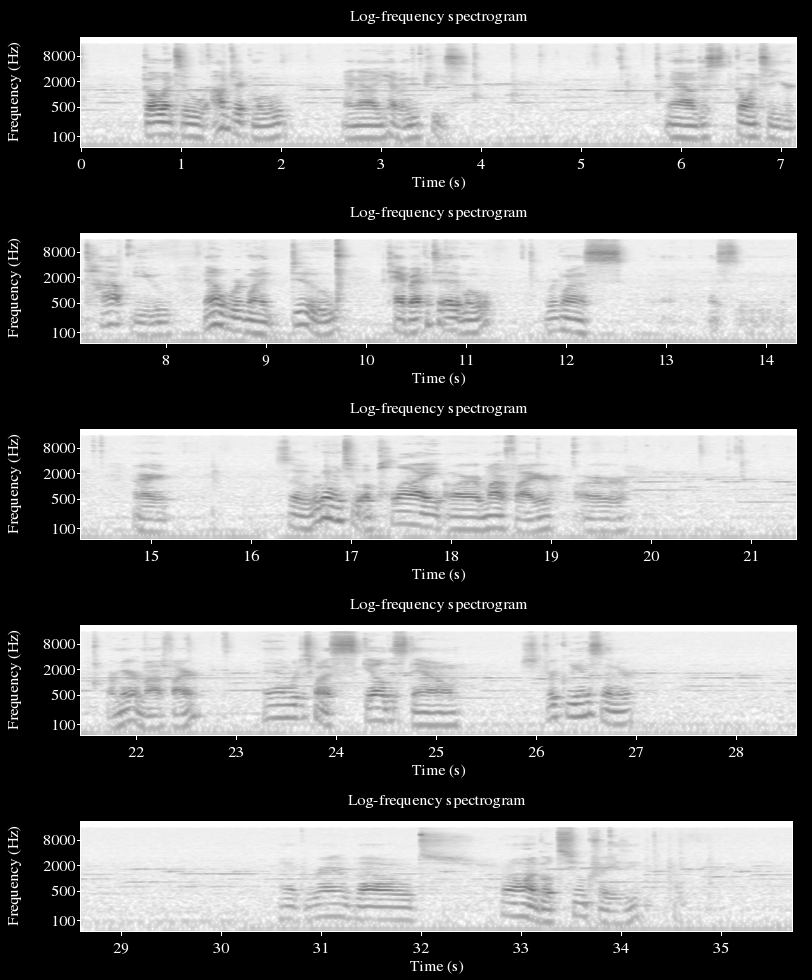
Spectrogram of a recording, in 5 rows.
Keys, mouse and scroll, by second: 2.0 g, 4.1 middle click, 4.9 KP_7, 9.8 Tab, 10.9 a, 12.2 s, 17.1 Tab, 19.0-20.8 drag, 20.6 Tab, 23.0 KP_7, 24.6 s.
